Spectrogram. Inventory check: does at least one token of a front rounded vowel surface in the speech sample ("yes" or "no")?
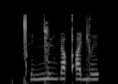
yes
